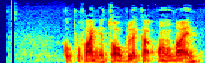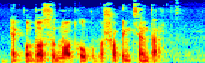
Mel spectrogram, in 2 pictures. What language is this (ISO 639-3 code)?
mkd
